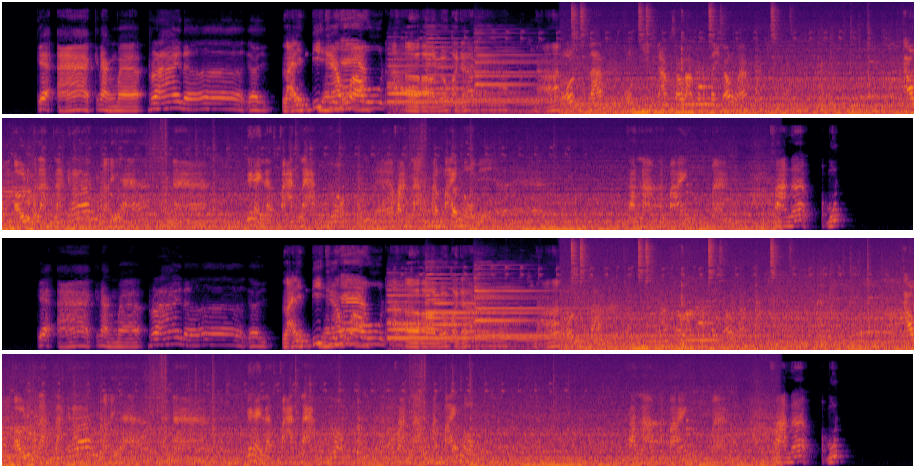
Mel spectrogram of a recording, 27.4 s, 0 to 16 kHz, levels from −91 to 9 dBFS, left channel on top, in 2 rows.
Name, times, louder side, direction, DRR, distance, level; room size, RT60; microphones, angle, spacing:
voice 1, 0.5-4.0 4.3-5.5 8.4-11.3 19.3-19.8 20.1-22.0, left 6 dB, 60° left, 0.4 m, -29 dB
voice 2, 4.2-7.6 8.0-8.4 13.5-15.9 16.2-18.9 19.4-20.9 23.1-24.6 25.2-26.2, equal, ahead, 0.5 m, -27 dB
sound 1, 5.8-22.4, right 3 dB, 65° right, 1.1 m, -31 dB
sound 2, 8.3-25.4, right 1 dB, 80° right, 0.9 m, -27 dB
sound 3, 11.4-24.7, right 2 dB, 40° right, 0.7 m, -40 dB
3.5 x 3.4 x 2.7 m
head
